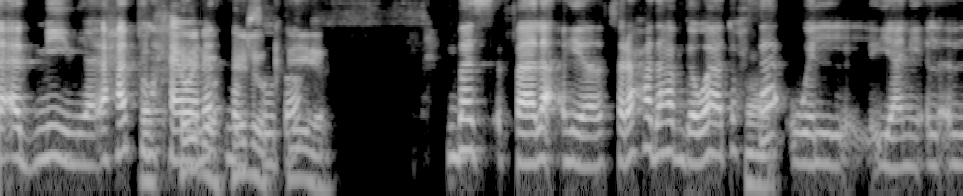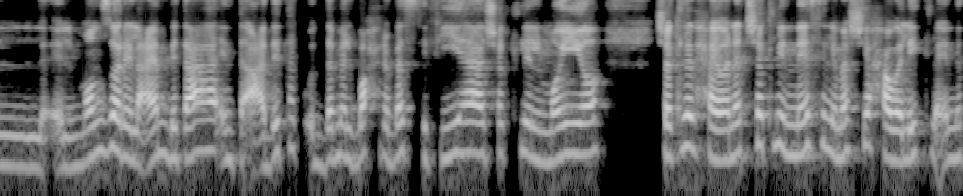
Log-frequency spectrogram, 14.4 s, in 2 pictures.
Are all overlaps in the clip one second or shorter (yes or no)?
no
